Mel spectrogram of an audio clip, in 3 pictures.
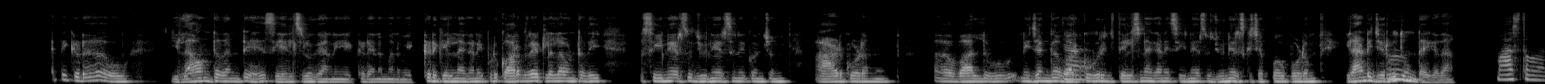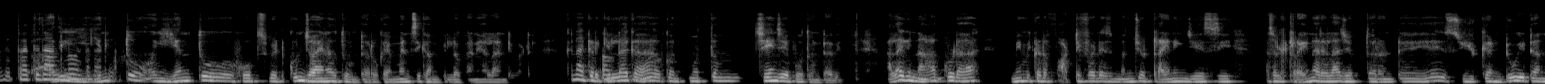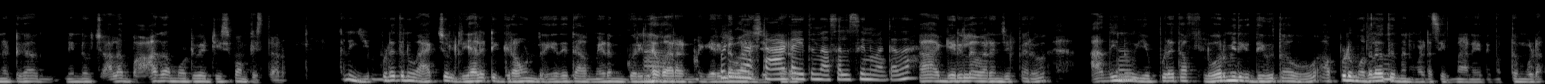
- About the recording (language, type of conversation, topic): Telugu, podcast, మీ కొత్త ఉద్యోగం మొదటి రోజు మీకు ఎలా అనిపించింది?
- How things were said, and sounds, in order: in English: "సేల్స్‌లో"; in English: "కార్పొరేట్‌లో"; in English: "సీనియర్స్, జూనియర్స్‌ని"; in English: "వర్క్"; in English: "సీనియర్స్, జూనియర్స్‌కి"; in English: "హోప్స్"; in English: "జాయిన్"; in English: "ఎంఎన్‌సీ కంపెనీలో"; in English: "చేంజ్"; other noise; in English: "ఫార్టీ ఫైవ్ డేస్"; in English: "ట్రైనింగ్"; in English: "ట్రైనర్"; in English: "యూ కెన్ డూ ఇట్"; in English: "మోటివేట్"; in English: "యాక్చువల్ రియాలిటీ గ్రౌండ్"; in English: "మేడమ్ గొరిల్లా వార్ అండ్ గెరిల్లా వార్"; in English: "స్టార్ట్"; in English: "గెరిల్లా వార్"; in English: "ఫ్లోర్"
